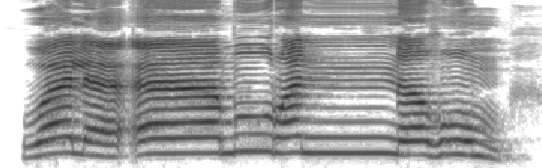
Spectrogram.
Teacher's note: وَلَآ حمزہ کے پر کھڑی حرکات ہے تو ہم یہاں 2 یا 3 حرکت کے برابر کھینچ کے پڑھیں گے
